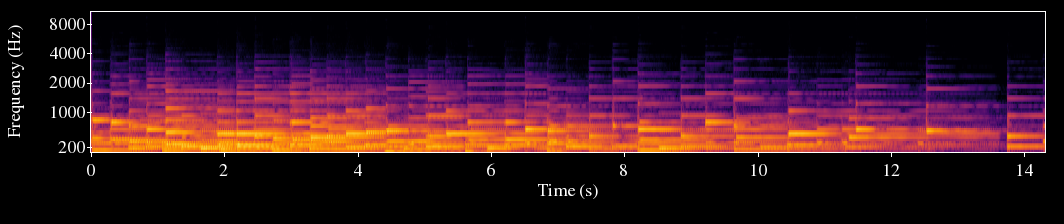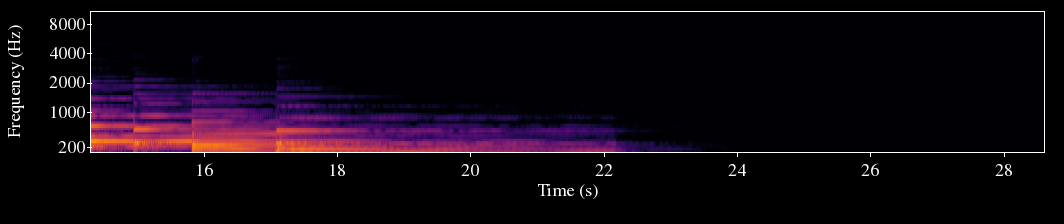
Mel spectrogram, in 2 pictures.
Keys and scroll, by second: 26.5 Delete.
